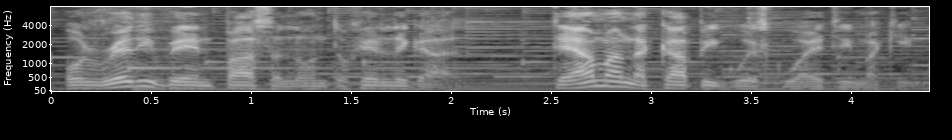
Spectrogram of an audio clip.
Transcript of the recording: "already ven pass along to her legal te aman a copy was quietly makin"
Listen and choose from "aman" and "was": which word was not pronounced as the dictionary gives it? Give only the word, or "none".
was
